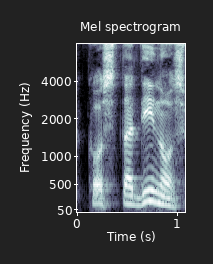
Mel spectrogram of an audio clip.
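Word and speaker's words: Konstantinos: Uh my full name in the Greek language is Costadinos which is another way of pronouncing Constantine or Constantine.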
